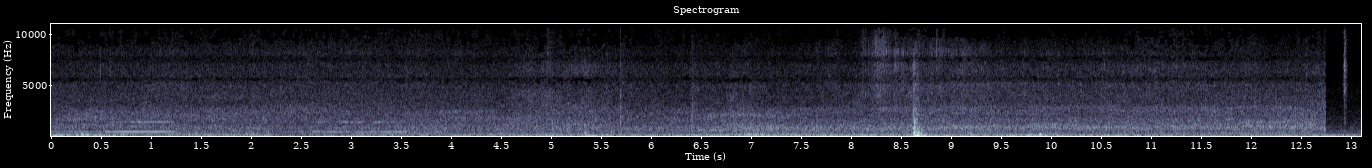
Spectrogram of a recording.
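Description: Steady road-traffic noise, with one sharp click about two-thirds of the way through.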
